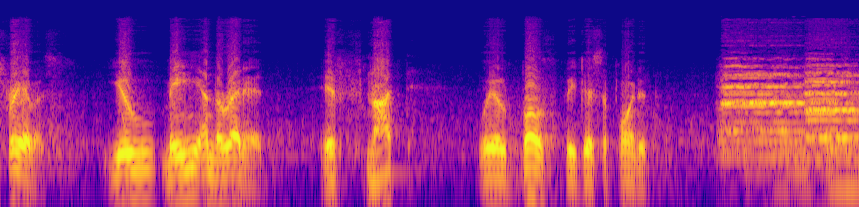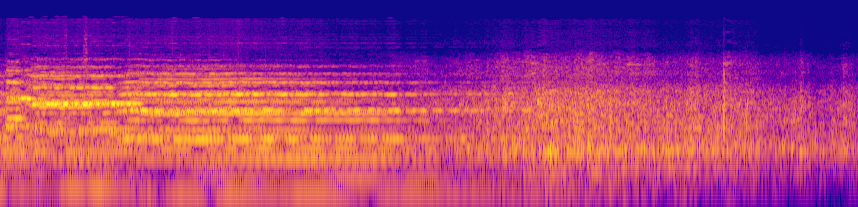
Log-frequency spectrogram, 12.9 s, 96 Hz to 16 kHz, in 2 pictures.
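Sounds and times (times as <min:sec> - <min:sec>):
subway train rumbling along the rails: 0:00.0 - 0:12.8
speech: 0:00.1 - 0:05.0
subway train wheels squealing on rails: 0:09.2 - 0:12.8.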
